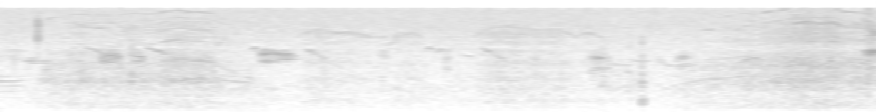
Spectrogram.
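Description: Near silence, with a few faint bird calls.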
